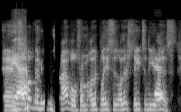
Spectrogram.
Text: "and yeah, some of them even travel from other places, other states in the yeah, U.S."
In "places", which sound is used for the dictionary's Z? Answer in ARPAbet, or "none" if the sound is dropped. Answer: Z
